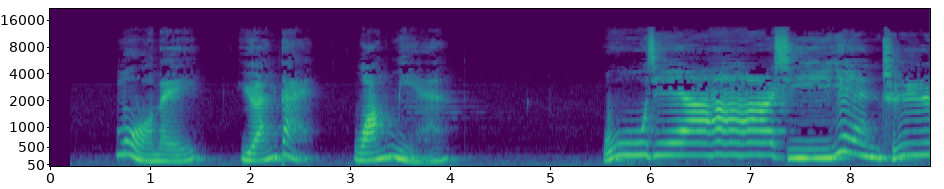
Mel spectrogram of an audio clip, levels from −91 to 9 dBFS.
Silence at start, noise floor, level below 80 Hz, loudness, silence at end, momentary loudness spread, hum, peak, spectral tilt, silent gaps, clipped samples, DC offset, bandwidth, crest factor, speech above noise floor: 0.65 s; -58 dBFS; -56 dBFS; -20 LUFS; 0 s; 15 LU; none; -4 dBFS; -4.5 dB/octave; none; under 0.1%; under 0.1%; 13 kHz; 16 dB; 38 dB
